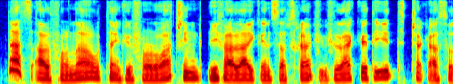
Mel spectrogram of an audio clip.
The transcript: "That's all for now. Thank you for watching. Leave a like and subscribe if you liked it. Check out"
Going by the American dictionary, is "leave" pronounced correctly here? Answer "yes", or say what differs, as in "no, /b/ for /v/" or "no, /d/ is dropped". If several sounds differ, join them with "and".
no, /f/ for /v/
